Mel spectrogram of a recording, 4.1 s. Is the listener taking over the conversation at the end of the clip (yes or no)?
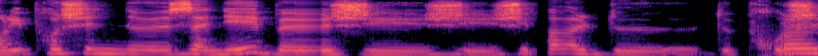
yes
